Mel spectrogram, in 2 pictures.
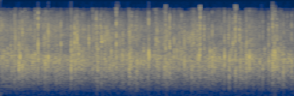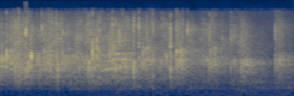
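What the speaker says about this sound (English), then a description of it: "Please give them a huge round of applause." Sustained audience applause fills a school annual concert, steady and dense throughout with a slight fade toward the end.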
